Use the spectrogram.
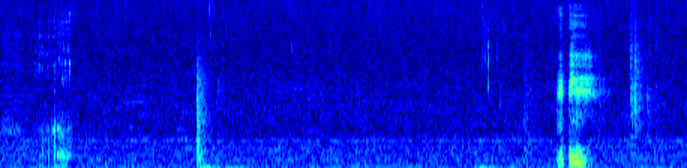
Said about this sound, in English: Well then, ladies and gentlemen, join me and let's lift up our cups and have our first slurp of the day. Here we go.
